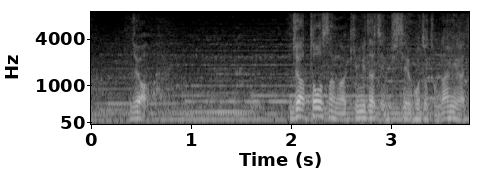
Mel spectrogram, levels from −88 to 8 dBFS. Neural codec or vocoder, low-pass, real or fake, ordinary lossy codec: codec, 16 kHz, 8 kbps, FunCodec, trained on Chinese and English, 25 frames a second; none; fake; none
